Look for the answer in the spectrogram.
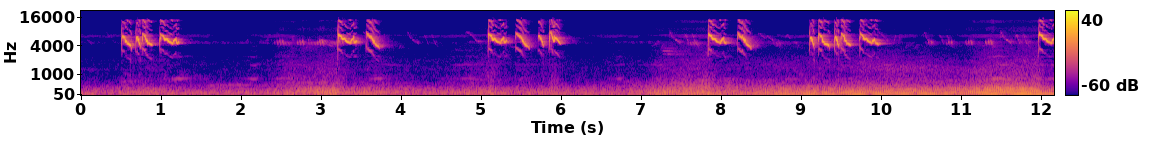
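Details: White-eye ngecir sambung ngalas song, used to rouse untrained birds. Repeated bursts of three to four bright, high, descending chirps every one to two seconds, with faint high notes between and a rising low hum toward the end.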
